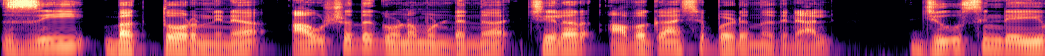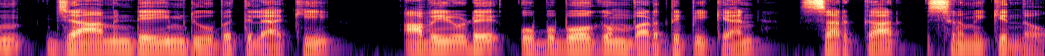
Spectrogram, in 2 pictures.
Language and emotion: Malayalam, neutral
